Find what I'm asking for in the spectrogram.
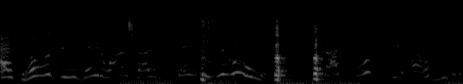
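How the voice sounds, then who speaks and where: Pitched extremely high, this put-on character voice moves at a moderate pace with very wide pitch swings. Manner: cranky, complaining.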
